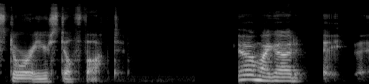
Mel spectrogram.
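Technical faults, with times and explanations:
No technical faults are detected anywhere in this speech recording.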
